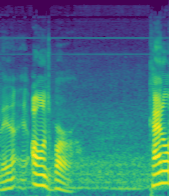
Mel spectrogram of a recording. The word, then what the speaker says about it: Owensboro: I'm from Toledo. We say Owensboro. We like pronounce all the vowels and the consonants. We do it all. But if you're from Owensboro, Kentucky, it might just be Owensboro just kind of dies on the vine.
